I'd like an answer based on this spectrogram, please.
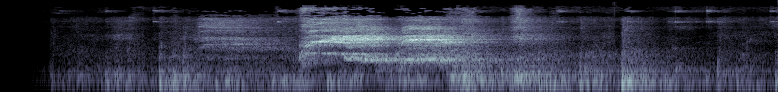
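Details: Friesian horse colt in a herd whinnying, a loud, harmonic neigh of about two seconds that falls and wavers, amid hoof clatter and shuffling before and after.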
